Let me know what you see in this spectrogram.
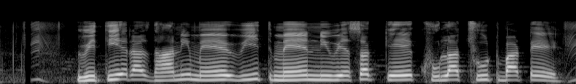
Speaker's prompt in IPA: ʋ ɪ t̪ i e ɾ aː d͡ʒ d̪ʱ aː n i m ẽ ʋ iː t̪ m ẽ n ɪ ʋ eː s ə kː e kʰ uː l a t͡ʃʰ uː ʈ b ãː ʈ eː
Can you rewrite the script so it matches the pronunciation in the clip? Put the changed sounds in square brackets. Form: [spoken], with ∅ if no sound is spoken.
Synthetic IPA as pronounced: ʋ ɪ t̪ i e ɾ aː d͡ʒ d̪ʱ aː n i m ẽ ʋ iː t̪ m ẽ n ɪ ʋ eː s ə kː e kʰ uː l a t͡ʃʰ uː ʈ b [aː] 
